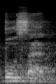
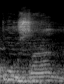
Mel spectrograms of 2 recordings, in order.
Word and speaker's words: Busan: time ko po sa Busan dito Tama ba pronunciation Busan Oo kasi Lumipad ako pusan Oo talaga Same lang e ' ba yung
